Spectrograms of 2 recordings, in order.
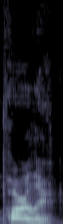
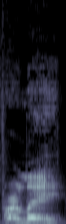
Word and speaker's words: Parler: So, in case you hadn't heard, the CEO of Parler, or actually, as it's supposed to be pronounced, Parlay, says he has been fired by the board.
